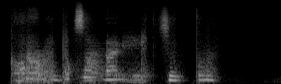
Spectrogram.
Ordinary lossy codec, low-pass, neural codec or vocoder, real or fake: none; none; codec, 44.1 kHz, 0.9 kbps, DAC; fake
